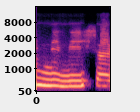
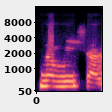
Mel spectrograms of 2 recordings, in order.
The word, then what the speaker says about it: Namisha: She called me Nimisha. It's Namisha. Like it's like if Namisha pronounces I and I have double E. You know what? Okay, so sorry. Now that guys, usko Namisha hi bulana. Don't call her Nimisha.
